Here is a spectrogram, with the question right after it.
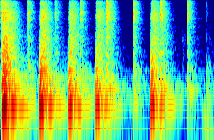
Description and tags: loop snares+hat
a percussion sample from a recording session using Will Vinton's studio drum set.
